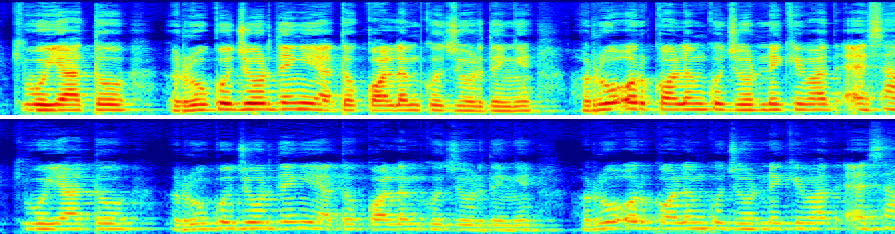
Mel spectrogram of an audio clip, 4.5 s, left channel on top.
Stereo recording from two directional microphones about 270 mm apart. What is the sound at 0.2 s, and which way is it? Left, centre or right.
Speech, left.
